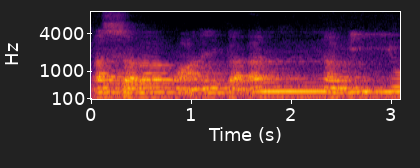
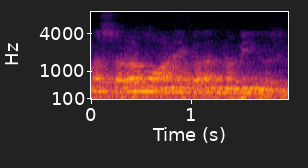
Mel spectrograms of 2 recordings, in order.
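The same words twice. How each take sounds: First: The doubled consonants are held long. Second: The doubled consonants are cut short. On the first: The speaker calls it right. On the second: The speaker calls it wrong.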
